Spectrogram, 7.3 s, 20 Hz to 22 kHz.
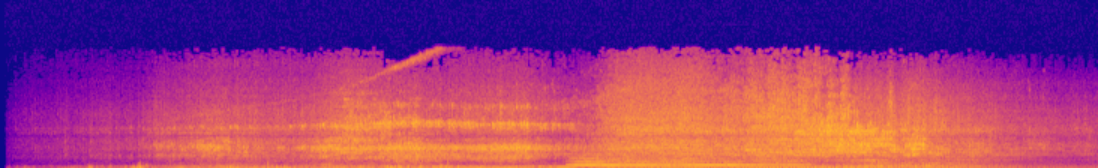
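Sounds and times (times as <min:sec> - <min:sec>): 
Ford car taking off: 0:00.8 - 0:07.3.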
